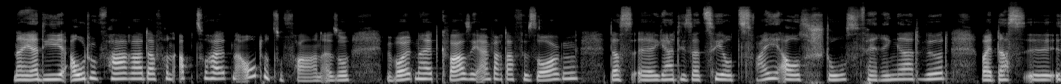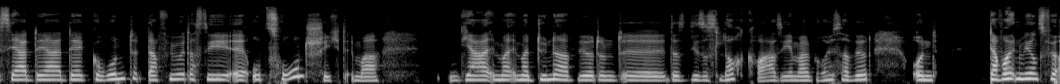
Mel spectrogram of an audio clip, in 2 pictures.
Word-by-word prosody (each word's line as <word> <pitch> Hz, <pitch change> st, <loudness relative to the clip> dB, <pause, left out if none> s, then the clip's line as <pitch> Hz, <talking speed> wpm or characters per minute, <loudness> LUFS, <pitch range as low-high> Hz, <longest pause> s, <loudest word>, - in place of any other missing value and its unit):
Naja, 215 Hz, +1 st, +5 dB
die 230 Hz, +1 st, +2 dB
Autofahrer 260 Hz, +3 st, +4 dB
davon 250 Hz, 0 st, -1 dB
abzuhalten, 270 Hz, +1 st, 0 dB
Auto 355 Hz, 0 st, 0 dB
zu 230 Hz, -, -9 dB
fahren. 175 Hz, -2 st, -4 dB
Also, 200 Hz, +2 st, -1 dB, 0.4 s
wir 185 Hz, -, -8 dB
wollten 240 Hz, +6 st, +4 dB
halt 255 Hz, 0 st, +1 dB
quasi 240 Hz, +4 st, +5 dB
einfach 250 Hz, 0 st, -2 dB
dafür 235 Hz, -2 st, -3 dB
sorgen, 240 Hz, +8 st, +1 dB, 0.3 s
dass, 215 Hz, 0 st, 0 dB
äh, 205 Hz, 0 st, 0 dB
ja, 215 Hz, +2 st, 0 dB
dieser 215 Hz, -1 st, -2 dB
CO₂-Ausstoß 225 Hz, 0 st, 0 dB
verringert 230 Hz, +3 st, -2 dB
wird, 255 Hz, +3 st, +1 dB, 0.3 s
weil 205 Hz, -1 st, +3 dB
das, 210 Hz, +1 st, +1 dB
äh, 210 Hz, 0 st, +1 dB
ist 205 Hz, +1 st, -1 dB
ja 215 Hz, -1 st, +3 dB
der 215 Hz, +1 st, 0 dB
der 215 Hz, +1 st, -1 dB
Grund 240 Hz, +6 st, -1 dB
dafür, 210 Hz, +4 st, -1 dB
dass 235 Hz, -2 st, -6 dB
die, 225 Hz, -1 st, 0 dB
äh, 200 Hz, -, 0 dB
Ozonschicht 225 Hz, -, -2 dB
immer 175 Hz, -1 st, -3 dB, 0.7 s
ja 205 Hz, +2 st, 0 dB
immer 210 Hz, +2 st, 0 dB
immer 210 Hz, 0 st, +1 dB
dünner 215 Hz, 0 st, +1 dB
wird 200 Hz, 0 st, 0 dB
und, 195 Hz, -1 st, -4 dB
äh, 190 Hz, -2 st, -1 dB
dass 195 Hz, -2 st, -4 dB
dieses 200 Hz, -1 st, -5 dB
Loch 220 Hz, +4 st, -3 dB
quasi 185 Hz, 0 st, -4 dB
immer 190 Hz, 0 st, -1 dB
größer 195 Hz, +2 st, -4 dB
wird 215 Hz, +2 st, +1 dB, 0.4 s
und 200 Hz, -1 st, +2 dB, 0.5 s
da 225 Hz, -1 st, +5 dB
wollten 255 Hz, 0 st, +6 dB
wir 260 Hz, -, +6 dB
uns 250 Hz, -, 0 dB
für 245 Hz, -, +2 dB
215 Hz, 160 wpm, -20 LUFS, 200-240 Hz, 0.7 s, wollten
